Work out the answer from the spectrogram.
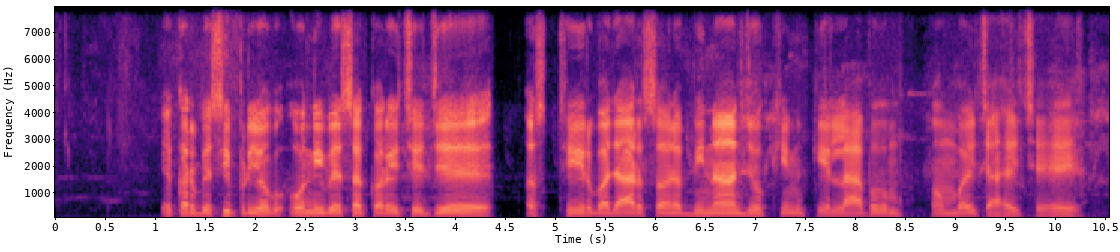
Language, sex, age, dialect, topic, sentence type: Maithili, male, 31-35, Eastern / Thethi, banking, statement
